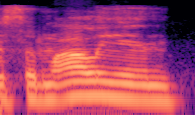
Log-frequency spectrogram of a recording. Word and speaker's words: Somali: So, but yeah, that's what I'm saying is when I study world history, it says the Somalian especially the northern Somalia.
